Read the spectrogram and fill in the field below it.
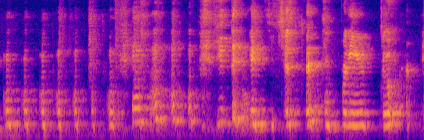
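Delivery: lightly voiced smug George teasing. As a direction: draw it out like a smug prankster. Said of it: "He's like".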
